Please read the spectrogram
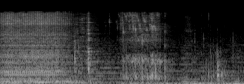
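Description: Automatic espresso machine running as it pours coffee into a mug, a mechanical whir that is strongest in the first half second or so.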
